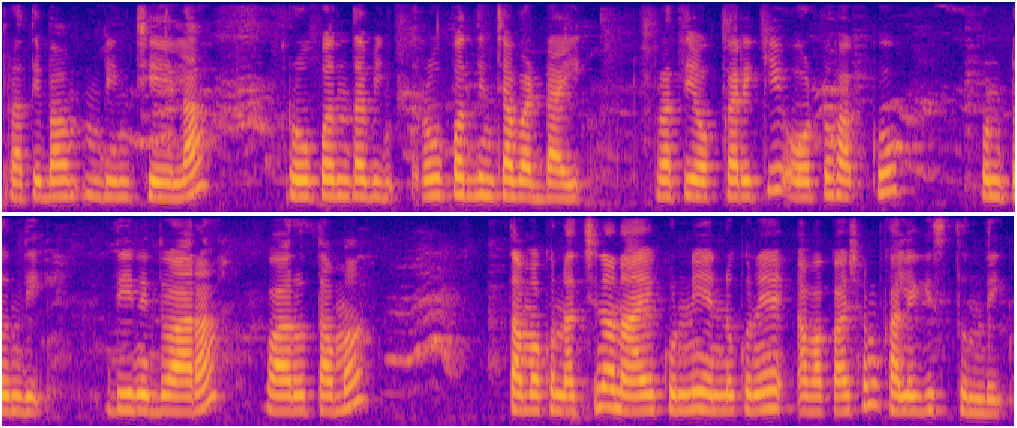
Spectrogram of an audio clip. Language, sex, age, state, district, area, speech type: Telugu, female, 30-45, Telangana, Narayanpet, urban, spontaneous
